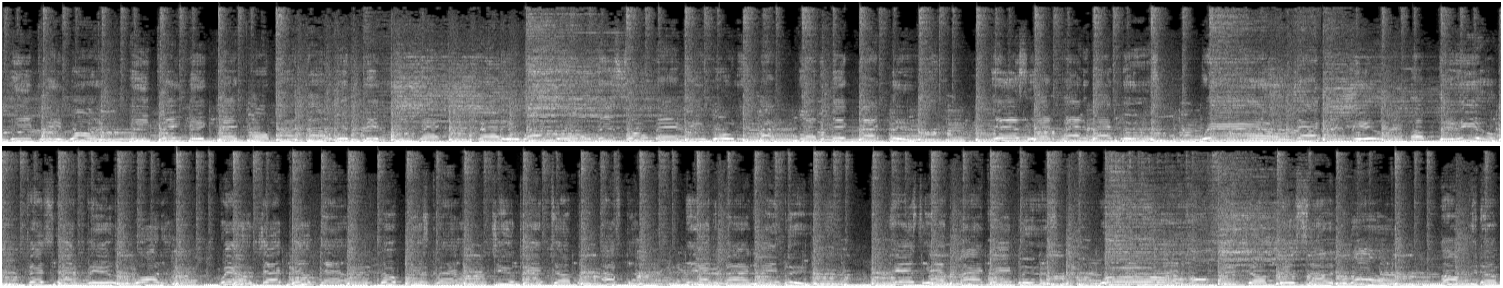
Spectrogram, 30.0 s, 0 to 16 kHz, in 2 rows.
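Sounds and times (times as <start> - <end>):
blues band playing: 0.0 - 29.9
lead guitar bending notes: 0.0 - 29.9.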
